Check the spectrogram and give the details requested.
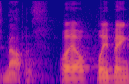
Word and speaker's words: Malpass: 236 Brothers yeah I just learned how to pronounce that that's all right did he do okay it was going to be Malpass until somebody walked up to me and said it's Malpass well we've been called Everything some people don't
